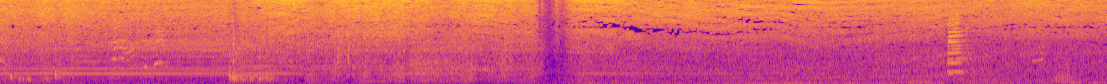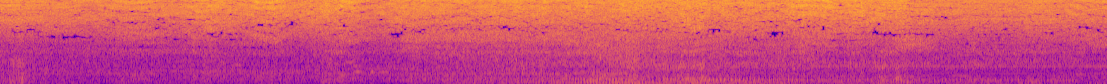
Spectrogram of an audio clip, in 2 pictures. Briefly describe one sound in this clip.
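A pressure washer sprays water with a steady, loud hiss.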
